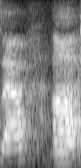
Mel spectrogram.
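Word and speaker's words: Zawe: The name is Z-A-W-E. I think it's pronounced Zhao.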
